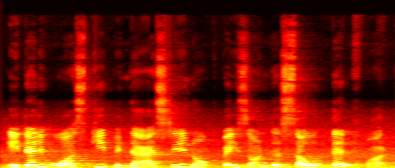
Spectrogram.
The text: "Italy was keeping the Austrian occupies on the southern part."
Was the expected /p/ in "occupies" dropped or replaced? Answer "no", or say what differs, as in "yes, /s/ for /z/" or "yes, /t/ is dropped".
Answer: yes, /p/ is dropped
